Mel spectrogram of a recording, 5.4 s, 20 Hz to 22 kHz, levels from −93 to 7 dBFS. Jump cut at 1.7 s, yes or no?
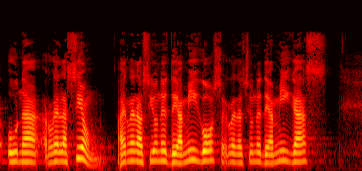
yes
